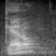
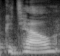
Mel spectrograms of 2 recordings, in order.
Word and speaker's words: Cattell: Next is Crystal, is it Kettle? Make sure I pronounce that right. It's Crystal Cattell.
